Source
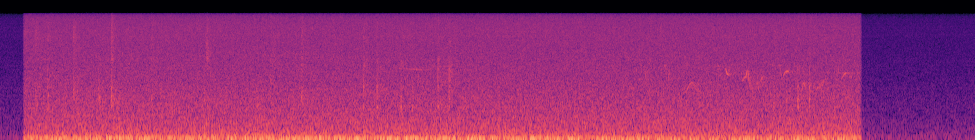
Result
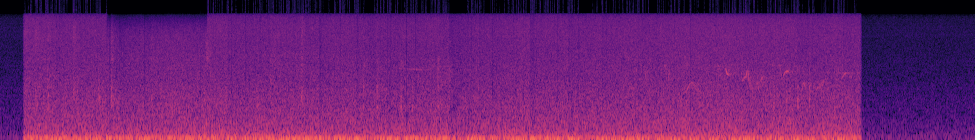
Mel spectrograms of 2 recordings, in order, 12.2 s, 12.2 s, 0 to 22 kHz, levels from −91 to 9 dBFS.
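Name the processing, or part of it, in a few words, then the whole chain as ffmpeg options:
limiter into clipper: -filter_complex "[0:a]alimiter=limit=-8.5dB:level=0:latency=1:release=494,asoftclip=type=hard:threshold=-13dB,asplit=3[link_01][link_02][link_03];[link_01]afade=type=out:start_time=1.33:duration=0.02[link_04];[link_02]lowpass=9500,afade=type=in:start_time=1.33:duration=0.02,afade=type=out:start_time=2.58:duration=0.02[link_05];[link_03]afade=type=in:start_time=2.58:duration=0.02[link_06];[link_04][link_05][link_06]amix=inputs=3:normalize=0,volume=-8.5dB"

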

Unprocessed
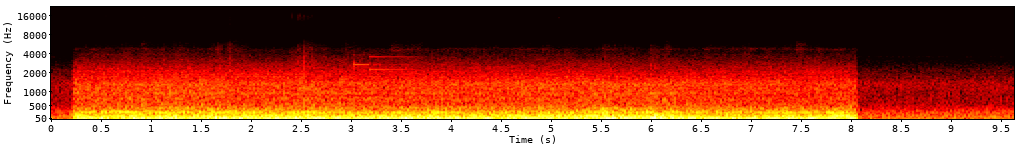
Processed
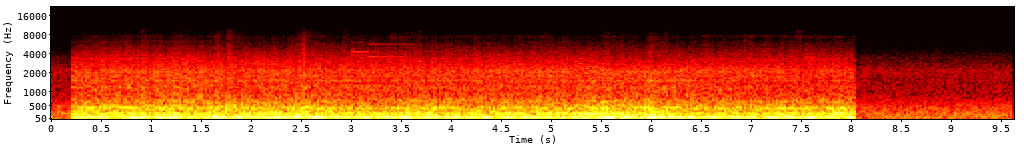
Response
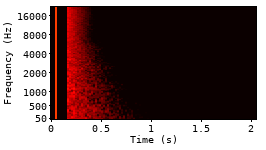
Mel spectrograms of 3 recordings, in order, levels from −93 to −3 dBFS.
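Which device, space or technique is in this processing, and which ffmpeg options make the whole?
chipmunk voice: -af "asetrate=70004,aresample=44100,atempo=0.629961,volume=2.5dB"

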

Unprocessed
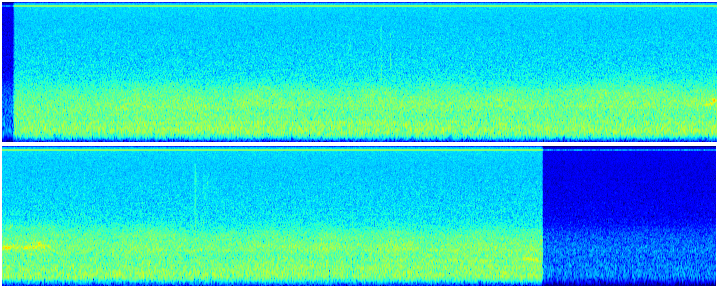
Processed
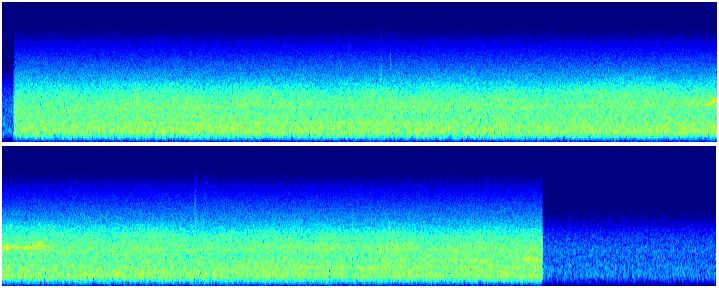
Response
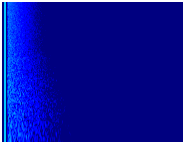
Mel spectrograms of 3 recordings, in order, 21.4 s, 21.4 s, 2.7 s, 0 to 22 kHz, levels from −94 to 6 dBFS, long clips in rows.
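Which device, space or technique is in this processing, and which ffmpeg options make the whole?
phone in a pocket: -af "lowpass=3100,highshelf=frequency=2400:gain=-9"

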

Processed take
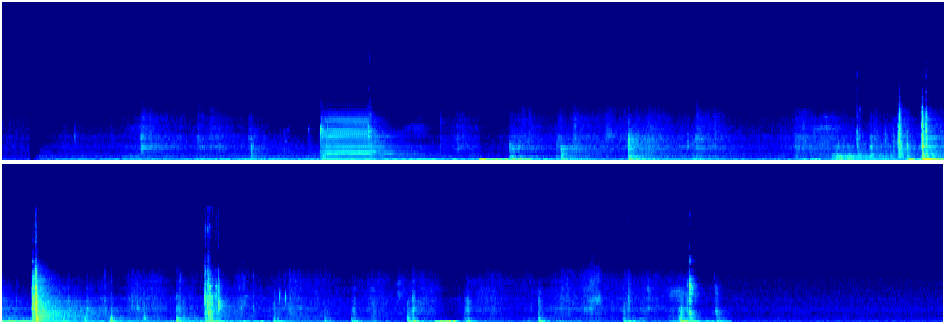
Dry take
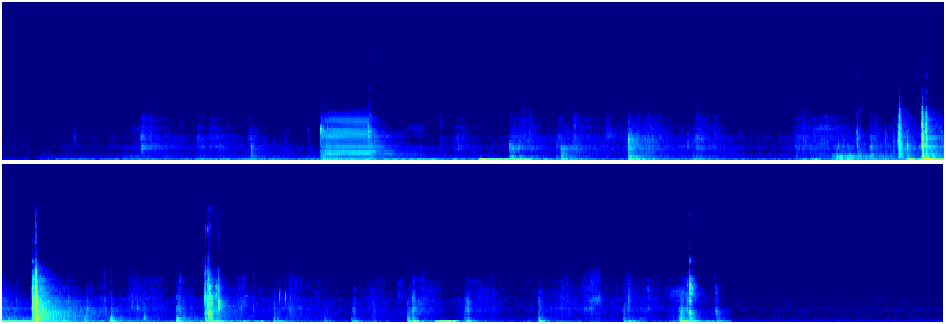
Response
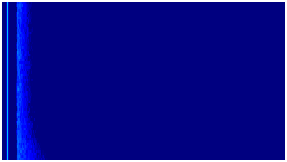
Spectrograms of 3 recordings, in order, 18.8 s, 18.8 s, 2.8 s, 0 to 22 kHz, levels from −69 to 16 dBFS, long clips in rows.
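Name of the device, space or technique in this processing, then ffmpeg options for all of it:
parallel compression: -filter_complex "[0:a]asplit=2[link_01][link_02];[link_02]acompressor=threshold=-42dB:ratio=6,volume=-1.5dB[link_03];[link_01][link_03]amix=inputs=2:normalize=0"

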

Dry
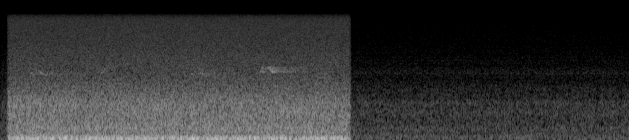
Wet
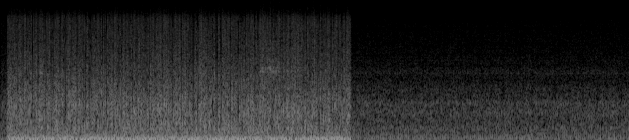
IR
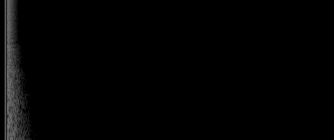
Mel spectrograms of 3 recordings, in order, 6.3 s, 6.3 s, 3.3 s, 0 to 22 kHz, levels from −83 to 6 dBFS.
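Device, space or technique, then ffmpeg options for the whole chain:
valve amplifier with mains hum: -af "aeval=exprs='(tanh(79.4*val(0)+0.55)-tanh(0.55))/79.4':channel_layout=same,aeval=exprs='val(0)+0.00158*(sin(2*PI*50*n/s)+sin(2*PI*2*50*n/s)/2+sin(2*PI*3*50*n/s)/3+sin(2*PI*4*50*n/s)/4+sin(2*PI*5*50*n/s)/5)':channel_layout=same,volume=3dB"

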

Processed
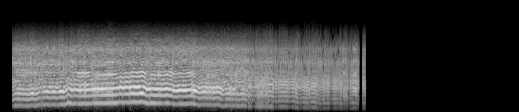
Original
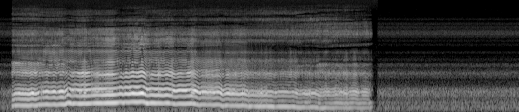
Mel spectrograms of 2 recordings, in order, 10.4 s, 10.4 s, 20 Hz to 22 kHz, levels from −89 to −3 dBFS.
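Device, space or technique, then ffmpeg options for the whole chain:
hand-held game console: -af "acrusher=bits=3:mix=0:aa=0.000001,highpass=480,equalizer=frequency=580:width_type=q:width=4:gain=-6,equalizer=frequency=840:width_type=q:width=4:gain=9,equalizer=frequency=1200:width_type=q:width=4:gain=6,equalizer=frequency=2600:width_type=q:width=4:gain=7,equalizer=frequency=4300:width_type=q:width=4:gain=7,lowpass=frequency=4700:width=0.5412,lowpass=frequency=4700:width=1.3066"

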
